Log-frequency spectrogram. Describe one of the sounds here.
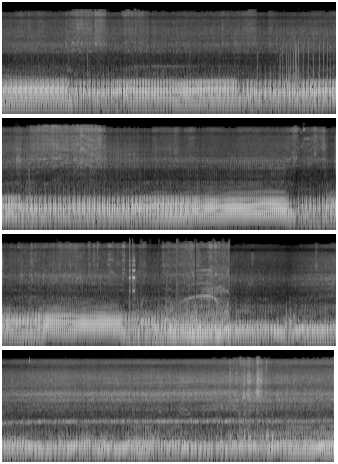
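An off-road vehicle's engine rumbles and revs close by as it crawls over rocks.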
